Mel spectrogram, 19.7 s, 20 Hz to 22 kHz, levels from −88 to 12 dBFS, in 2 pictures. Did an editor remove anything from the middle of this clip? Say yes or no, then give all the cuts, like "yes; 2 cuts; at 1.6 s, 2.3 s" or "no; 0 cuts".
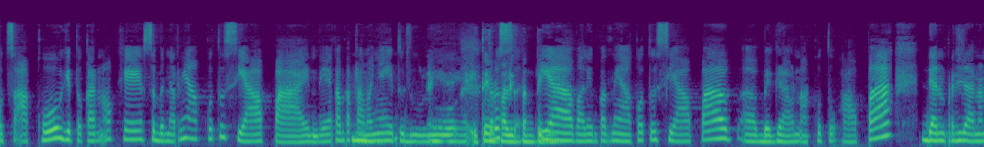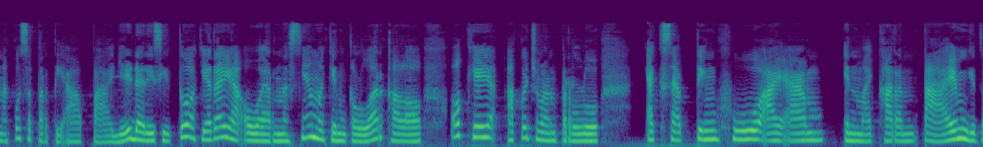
no; 0 cuts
